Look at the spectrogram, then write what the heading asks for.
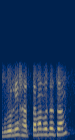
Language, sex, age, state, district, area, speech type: Assamese, female, 30-45, Assam, Dhemaji, rural, conversation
